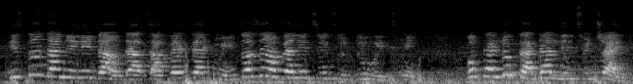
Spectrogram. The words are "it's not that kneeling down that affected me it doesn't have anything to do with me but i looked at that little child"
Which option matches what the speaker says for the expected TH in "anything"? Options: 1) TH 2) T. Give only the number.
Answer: 2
